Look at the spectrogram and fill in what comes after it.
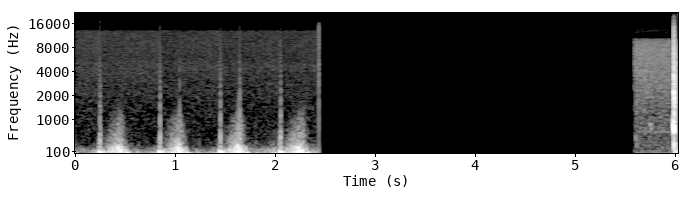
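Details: Simulated cardiac exam of an adult male with hypertension, stethoscope at the mitral area: about two seconds of heartbeat near 100 a minute with a whooshing murmur between beats, then silence; mitral regurgitation, concluded cardiomegaly of both ventricles.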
